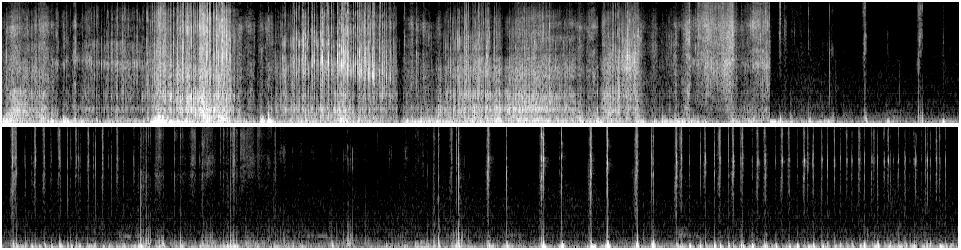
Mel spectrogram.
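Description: A spiky silicone pad rubbed and squished against a microphone's metal grille gives a dense, scratchy crackle that stops abruptly about eleven seconds in. After that come faint, rapid clicks and small crackles from fingers plucking in the air close to the microphone, getting louder toward the end.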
